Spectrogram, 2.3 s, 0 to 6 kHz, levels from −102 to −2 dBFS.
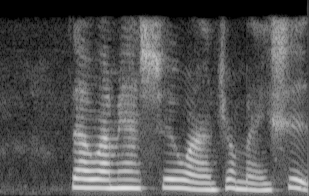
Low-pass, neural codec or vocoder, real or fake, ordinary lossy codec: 5.4 kHz; codec, 24 kHz, 0.9 kbps, WavTokenizer, small release; fake; MP3, 48 kbps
